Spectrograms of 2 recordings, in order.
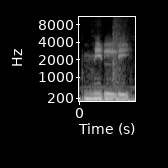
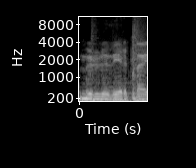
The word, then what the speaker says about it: Myllyvirta: It's just the U sound that is a bit hard for English speakers, so you can go with milli. Okay. Virta if that's easier, but myllyvirta is the correct pronunciation.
